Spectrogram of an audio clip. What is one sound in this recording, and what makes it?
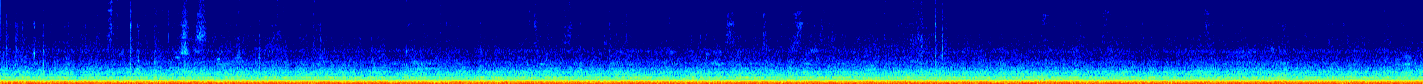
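Jet engines roar steadily inside an airplane cabin in flight.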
